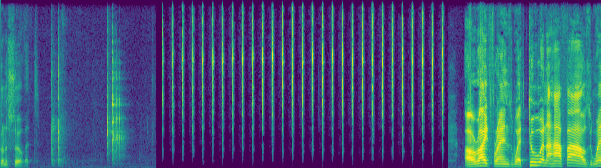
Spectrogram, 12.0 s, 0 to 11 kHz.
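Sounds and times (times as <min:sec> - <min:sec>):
clock ticking fast: 0:03.2 - 0:09.0.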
